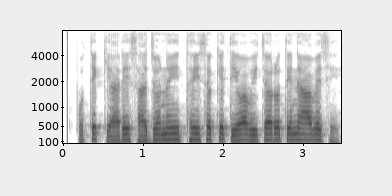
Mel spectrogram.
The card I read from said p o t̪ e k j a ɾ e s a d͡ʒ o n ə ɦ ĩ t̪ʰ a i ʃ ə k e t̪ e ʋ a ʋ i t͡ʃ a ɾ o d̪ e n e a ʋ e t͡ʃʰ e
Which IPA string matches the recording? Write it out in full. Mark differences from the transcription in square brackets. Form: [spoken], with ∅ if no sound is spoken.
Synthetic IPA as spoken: p o t̪ e k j a ɾ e s a d͡ʒ o n ə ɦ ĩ t̪ʰ [ə] i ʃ ə k e t̪ e ʋ a ʋ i t͡ʃ a ɾ o [t̪] e n e a ʋ e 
